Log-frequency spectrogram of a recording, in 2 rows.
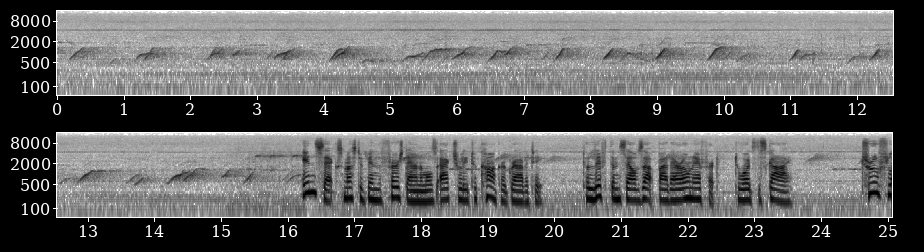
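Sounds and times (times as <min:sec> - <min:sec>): animal calls sweeping upward: 0:00.0 - 0:16.4
faint high whine: 0:00.0 - 0:25.0.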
